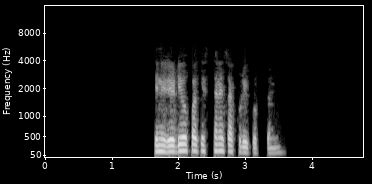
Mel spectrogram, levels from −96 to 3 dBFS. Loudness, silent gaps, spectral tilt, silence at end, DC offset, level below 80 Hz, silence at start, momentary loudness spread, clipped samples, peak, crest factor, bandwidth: -17 LUFS; 2.46-2.52 s, 3.23-3.32 s; -13.5 dB/octave; 1.25 s; under 0.1%; -60 dBFS; 1.65 s; 17 LU; under 0.1%; -2 dBFS; 18 dB; 4 kHz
